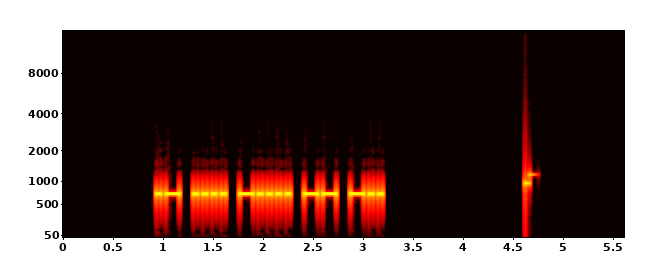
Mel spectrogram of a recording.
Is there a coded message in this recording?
Yes: Morse code from 1.0 to 3.2 s, heard as a keyed tone, about 26 wpm, 700 Hz. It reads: AH6MD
